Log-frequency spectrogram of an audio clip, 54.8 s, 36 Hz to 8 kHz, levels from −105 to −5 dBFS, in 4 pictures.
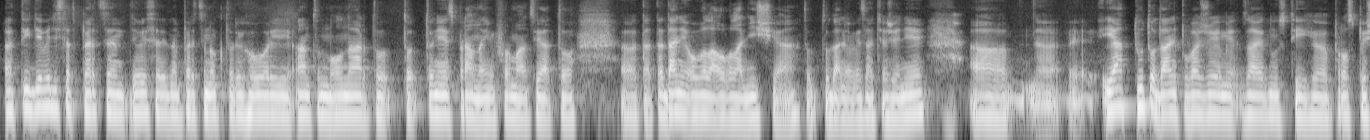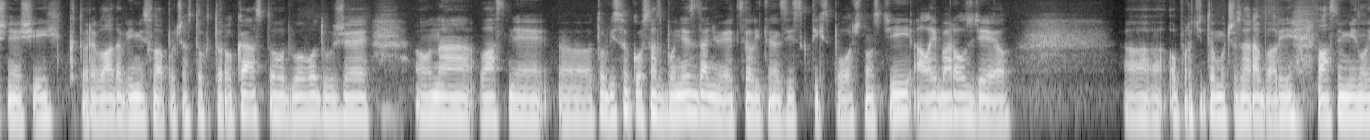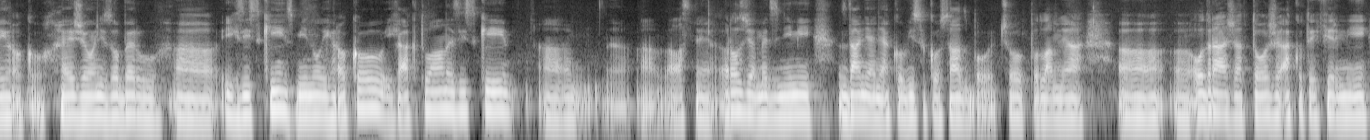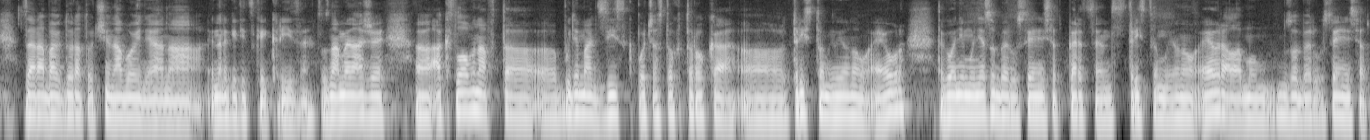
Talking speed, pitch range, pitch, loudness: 145 wpm, 90-100 Hz, 95 Hz, -19 LUFS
